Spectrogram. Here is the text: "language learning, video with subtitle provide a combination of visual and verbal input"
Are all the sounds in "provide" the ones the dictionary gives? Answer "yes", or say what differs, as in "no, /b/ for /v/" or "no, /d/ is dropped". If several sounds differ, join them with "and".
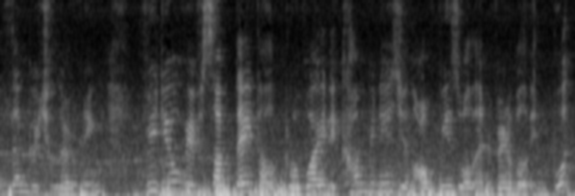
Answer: yes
